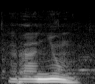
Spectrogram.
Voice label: "ranyum" to plant, Yawa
